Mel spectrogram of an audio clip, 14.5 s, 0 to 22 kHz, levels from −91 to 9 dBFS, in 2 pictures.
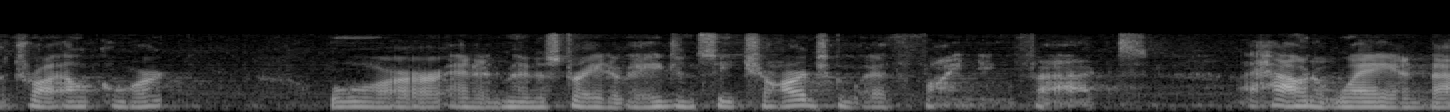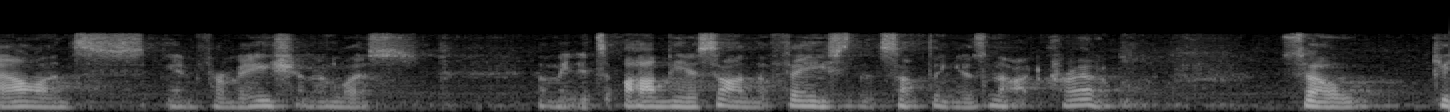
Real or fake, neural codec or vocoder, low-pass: fake; vocoder, 22.05 kHz, 80 mel bands, HiFi-GAN; 7.2 kHz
